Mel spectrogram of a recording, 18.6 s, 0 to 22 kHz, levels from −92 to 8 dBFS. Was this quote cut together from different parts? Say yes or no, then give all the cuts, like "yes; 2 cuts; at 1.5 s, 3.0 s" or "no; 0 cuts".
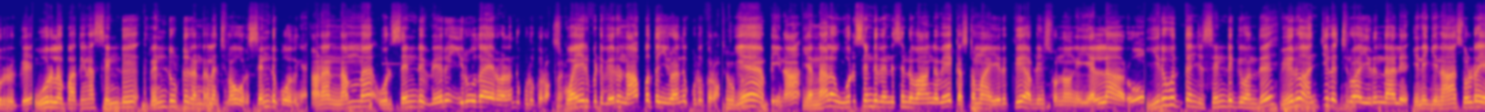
no; 0 cuts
